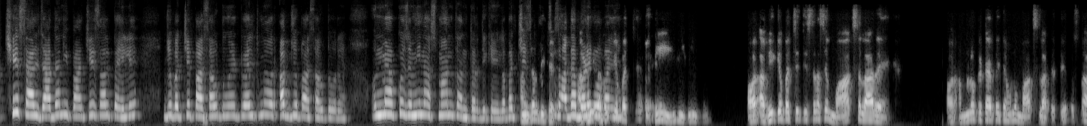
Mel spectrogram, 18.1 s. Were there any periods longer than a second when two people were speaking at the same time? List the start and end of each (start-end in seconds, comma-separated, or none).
8.7-10.4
